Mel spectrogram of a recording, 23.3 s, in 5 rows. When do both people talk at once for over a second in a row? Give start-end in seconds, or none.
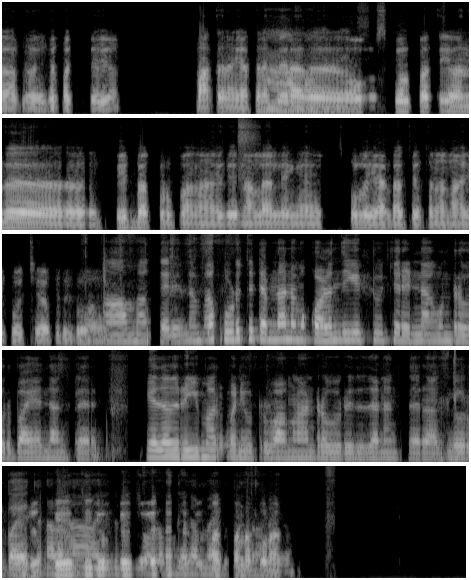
18.9-21.4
